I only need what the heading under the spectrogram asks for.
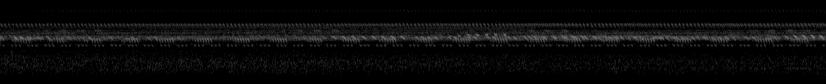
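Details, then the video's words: At Narita, Chiba Prefecture, Japan, bell crickets and field crickets sing together, recorded with a TASCAM Portacapture X8: unbroken high ringing drone plus bursts of fast, bright pulsed chirps rising in intensity toward the end. "スズムシとコオロギの鳴き声 - Chirping of crickets"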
